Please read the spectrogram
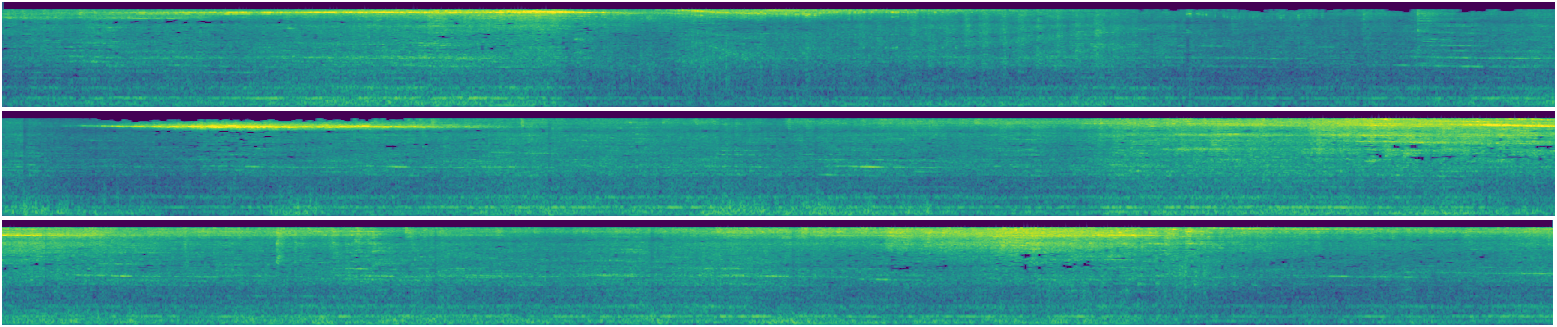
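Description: Norfolk Southern intermodal freight train's cars of containers and truck trailers rolling past close by, steel wheels rumbling and clattering on the rails. A steady squealing tone from the wheels runs on through the passage, with a brief high-pitched squeal about twelve seconds in.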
